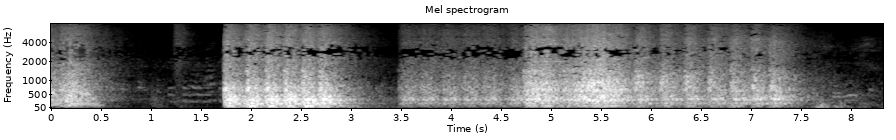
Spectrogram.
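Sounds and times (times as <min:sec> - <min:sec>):
gunshots in a played video: 0:01.7 - 0:07.6.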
